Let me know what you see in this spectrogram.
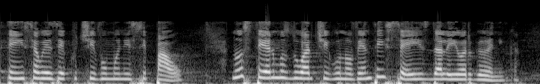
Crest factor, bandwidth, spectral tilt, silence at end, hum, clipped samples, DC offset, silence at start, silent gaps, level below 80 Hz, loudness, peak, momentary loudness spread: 12 dB; 8 kHz; -5.5 dB/octave; 0.15 s; none; 0.1%; under 0.1%; 0 s; none; -22 dBFS; -14 LUFS; 0 dBFS; 7 LU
